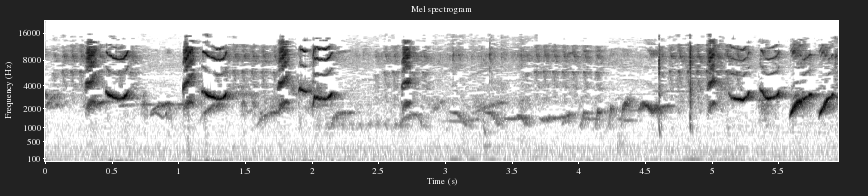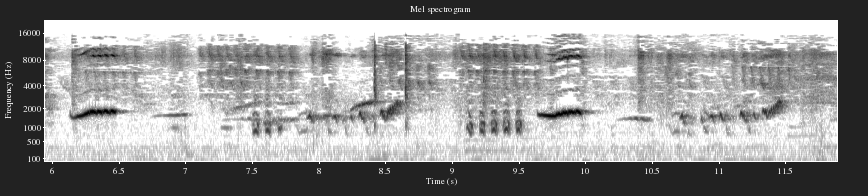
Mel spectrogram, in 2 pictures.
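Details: White-rumped shama in an agitated macul-style song meant to provoke young birds. A long, varied run of rising whistles, rapid chatters and clear sweeping notes, with quiet gaps between phrases.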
